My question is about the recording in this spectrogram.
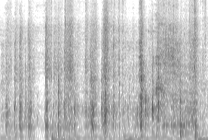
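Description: Packing being handled: a cardboard box pulled out of foam inserts and the lid of a pine wooden case closed, a scatter of light knocks, clicks and scrapes.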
